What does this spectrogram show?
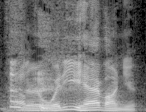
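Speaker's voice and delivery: cop voice. Pretend. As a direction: bark it like a cop. Acting out a police stop.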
